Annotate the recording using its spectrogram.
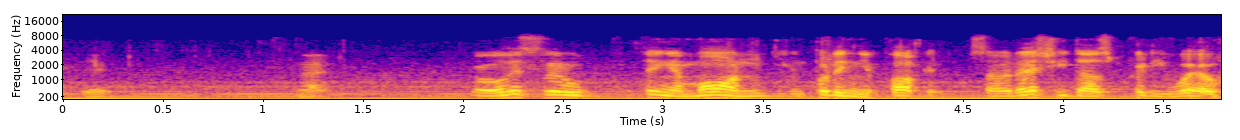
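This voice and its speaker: A man with a strong Australian accent and a medium pitch talks at a fairly quick pace, with fairly even intonation. He leaves long, frequent pauses. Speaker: stream moderator. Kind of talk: casual chat. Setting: voice comms during live stream.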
